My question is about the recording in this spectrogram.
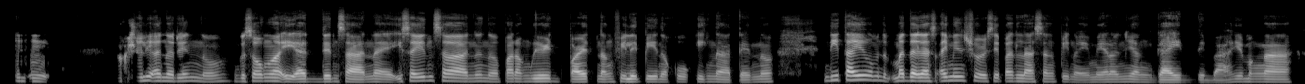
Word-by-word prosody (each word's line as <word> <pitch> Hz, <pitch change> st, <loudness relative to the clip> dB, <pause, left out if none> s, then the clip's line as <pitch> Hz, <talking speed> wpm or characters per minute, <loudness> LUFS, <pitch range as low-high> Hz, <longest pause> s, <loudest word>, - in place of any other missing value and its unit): Mm. 150 Hz, -2 st, -6 dB, 0.7 s
Actually 170 Hz, +3 st, +1 dB
ano 160 Hz, -2 st, +2 dB
rin 160 Hz, +1 st, -2 dB
'no, 145 Hz, +3 st, -9 dB
gusto 145 Hz, +2 st, +1 dB
ko 160 Hz, -, -2 dB
nga 160 Hz, -, +6 dB
i-add 130 Hz, 0 st, +3 dB
din 135 Hz, +1 st, 0 dB
sana 125 Hz, -1 st, +2 dB
eh, 115 Hz, -, -2 dB
isa 155 Hz, +5 st, +2 dB
'yon 175 Hz, +2 st, +3 dB
sa 160 Hz, -4 st, +5 dB
ano 150 Hz, -, -5 dB
'no, 140 Hz, -3 st, -5 dB
parang 135 Hz, 0 st, -2 dB
weird 140 Hz, -1 st, 0 dB
part 125 Hz, +1 st, +3 dB
ng 120 Hz, +2 st, -4 dB
Filipino 130 Hz, -2 st, -1 dB
cooking 125 Hz, +1 st, -9 dB
natin, 115 Hz, -1 st, -6 dB
'no. 130 Hz, +2 st, -6 dB, 0.4 s
Hindi 195 Hz, +5 st, 0 dB
tayo 205 Hz, 0 st, +5 dB, 0.2 s
madalas, 170 Hz, -2 st, +5 dB
I 165 Hz, -, +5 dB
mean 185 Hz, +1 st, -1 dB
sure 150 Hz, -4 st, -1 dB
si 150 Hz, +1 st, -2 dB
Panlasang 135 Hz, -3 st, -2 dB
Pinoy 110 Hz, -4 st, -8 dB
mayroon 115 Hz, +2 st, -5 dB
‘yang 115 Hz, -4 st, -7 dB
guide 105 Hz, -1 st, -1 dB
'di 105 Hz, -1 st, -11 dB
ba, 100 Hz, +3 st, -7 dB
'yong 130 Hz, 0 st, -5 dB
mga 120 Hz, -2 st, +1 dB
135 Hz, 190 wpm, -24 LUFS, 120-155 Hz, 0.7 s, nga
